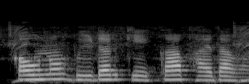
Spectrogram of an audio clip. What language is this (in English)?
Bhojpuri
